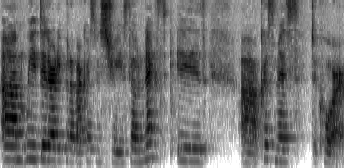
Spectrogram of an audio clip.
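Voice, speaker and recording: A woman speaks at a fairly high pitch and a fairly slow pace. Her intonation is monotone and flat, with noticeable background noise. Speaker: beauty YouTuber. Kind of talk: casual chat to camera. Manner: mumbling at times. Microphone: echoey room mic.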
